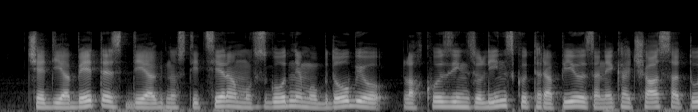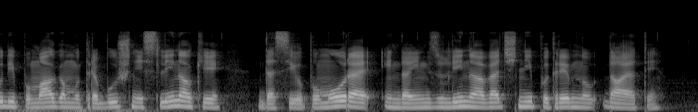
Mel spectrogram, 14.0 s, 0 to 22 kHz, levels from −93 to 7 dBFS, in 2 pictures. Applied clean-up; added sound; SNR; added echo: none; none; none; none.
